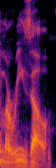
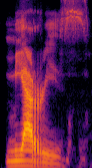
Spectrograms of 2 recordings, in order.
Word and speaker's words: Miary Zo: they pronounce her name, everybody say Marizo, but the way they announce her is Miaris. Like Miaris. And that's it. It's not no Marizo or anything like that.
